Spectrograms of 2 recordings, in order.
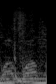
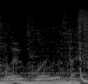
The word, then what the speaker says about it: wub wub: It's pronounced wub wub, not woob woob.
